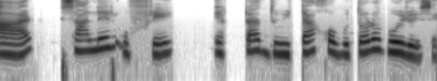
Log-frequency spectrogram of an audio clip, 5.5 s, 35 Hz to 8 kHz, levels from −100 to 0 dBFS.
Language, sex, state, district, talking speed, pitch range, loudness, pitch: Bengali, female, Assam, Hailakandi, 90 wpm, 210-265 Hz, -18 LUFS, 235 Hz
